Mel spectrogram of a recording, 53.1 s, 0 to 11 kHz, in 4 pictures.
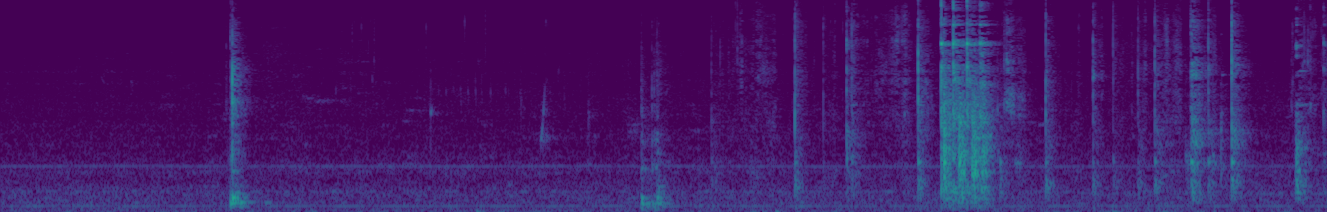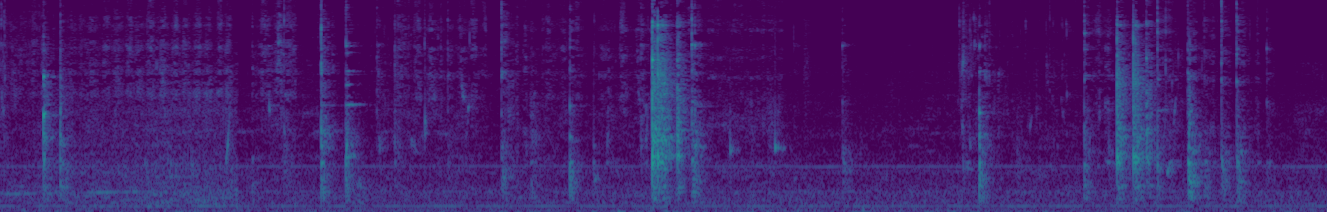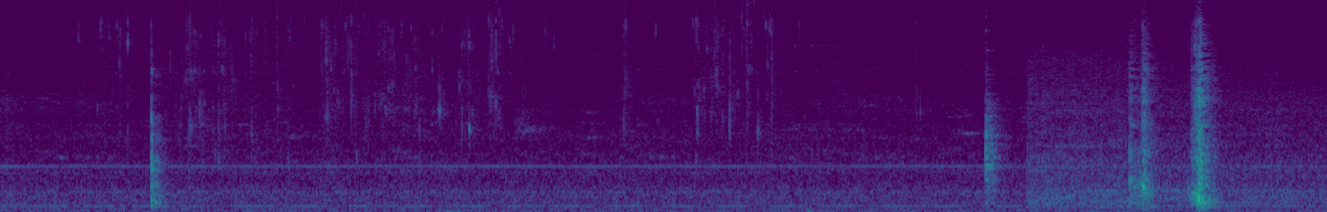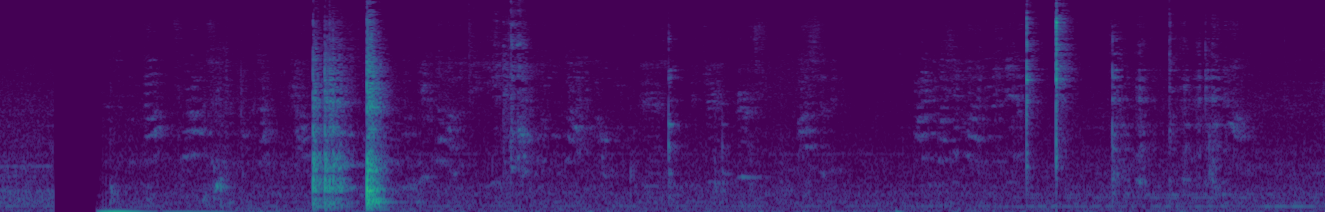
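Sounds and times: spoon scraping ceramic bowl: 0:07.1 - 0:10.3, 0:10.9 - 0:12.3, 0:13.0 - 0:21.1, 0:51.0 - 0:52.1.

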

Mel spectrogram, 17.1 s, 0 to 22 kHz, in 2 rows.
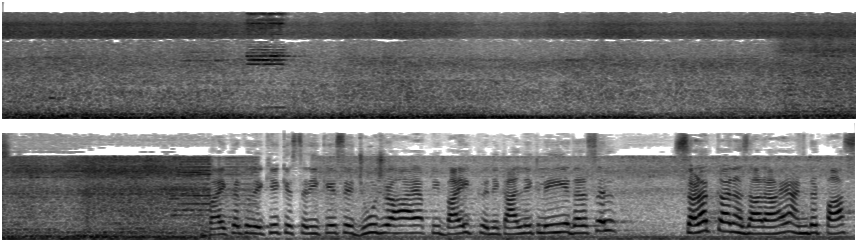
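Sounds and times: floodwater rushing: 0:00.0 - 0:10.6
wind: 0:00.0 - 0:17.0.

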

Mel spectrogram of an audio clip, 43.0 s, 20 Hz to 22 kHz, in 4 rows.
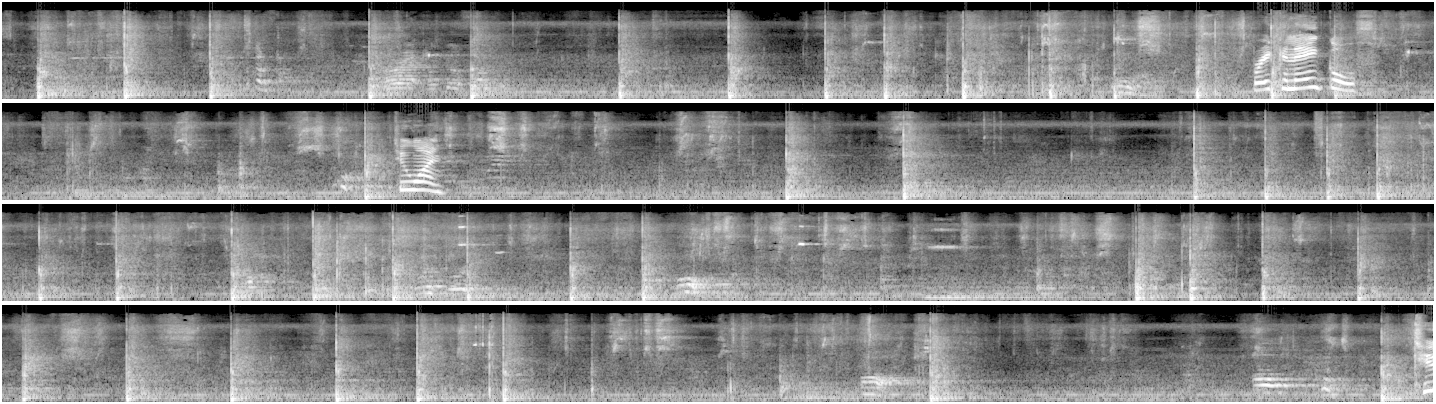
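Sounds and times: basketball bouncing on concrete: 0:00.2 - 0:01.8, 0:02.7 - 0:03.8, 0:04.6 - 0:10.3, 0:12.3 - 0:14.0, 0:16.3 - 0:18.0, 0:19.5 - 0:26.6, 0:28.5 - 0:36.9, 0:39.1 - 0:39.6, 0:42.5 - 0:42.9.

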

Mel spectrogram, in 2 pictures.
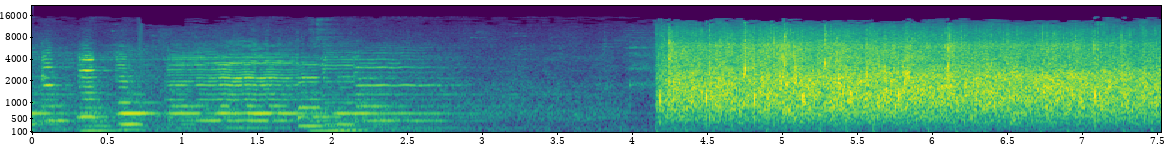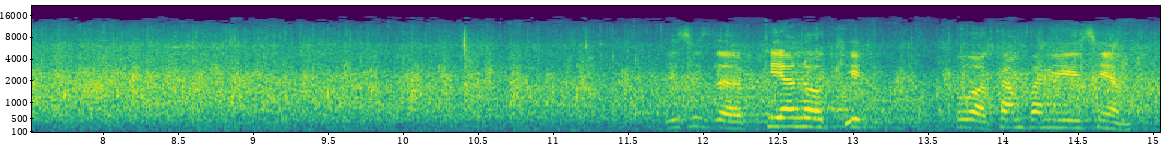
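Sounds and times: audience applauding: 0:04.1 - 0:15.0.

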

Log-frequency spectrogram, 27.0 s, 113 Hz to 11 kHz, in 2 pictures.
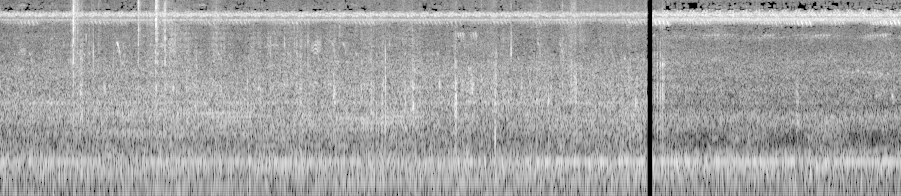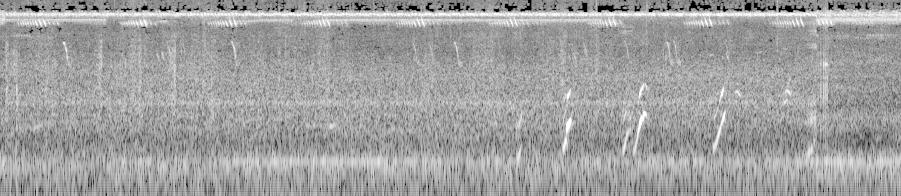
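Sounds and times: insects chirping and buzzing: 0:00.0 - 0:27.0
short rising calls: 0:11.9 - 0:26.6.

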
